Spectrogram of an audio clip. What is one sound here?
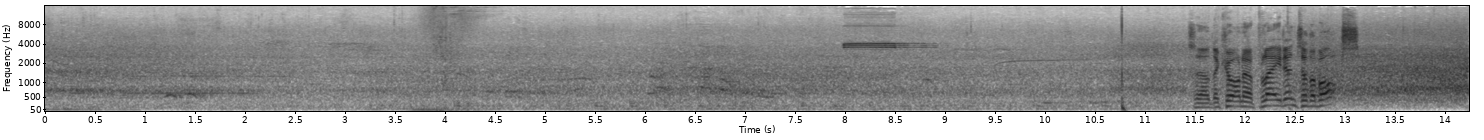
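A large crowd murmurs and cheers steadily in the distance.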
